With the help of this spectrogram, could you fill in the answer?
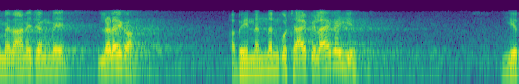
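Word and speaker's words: ابھینندن: کسی نے بتایا ابھی نندن ہے, ابھی نندن نہیں ہے, صحیح تلفظ کیا ہے بھائی, ابھی نندن.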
